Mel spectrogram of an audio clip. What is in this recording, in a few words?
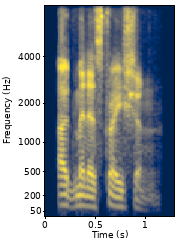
"administration", British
